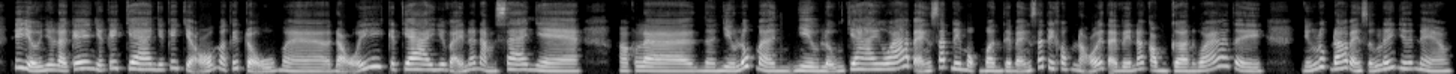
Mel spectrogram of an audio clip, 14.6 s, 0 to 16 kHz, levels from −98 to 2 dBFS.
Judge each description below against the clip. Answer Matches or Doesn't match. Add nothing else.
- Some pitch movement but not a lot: Doesn't match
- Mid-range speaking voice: Doesn't match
